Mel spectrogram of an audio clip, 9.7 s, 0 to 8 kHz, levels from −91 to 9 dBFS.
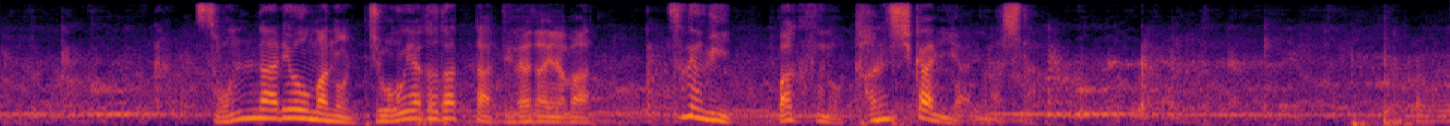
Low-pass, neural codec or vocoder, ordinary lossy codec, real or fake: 7.2 kHz; codec, 24 kHz, 3 kbps, HILCodec; none; fake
